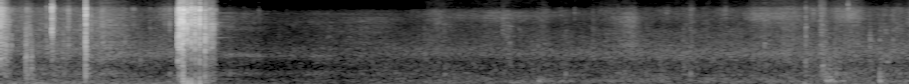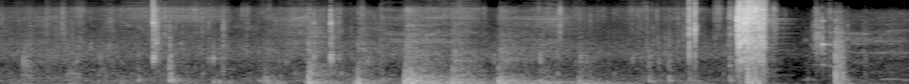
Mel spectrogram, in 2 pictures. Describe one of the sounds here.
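A cordless drill whirs in short bursts.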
